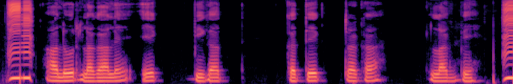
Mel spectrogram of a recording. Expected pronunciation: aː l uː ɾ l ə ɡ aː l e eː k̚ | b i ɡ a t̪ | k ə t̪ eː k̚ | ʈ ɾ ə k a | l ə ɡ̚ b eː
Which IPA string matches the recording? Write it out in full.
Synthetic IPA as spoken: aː l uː ɾ l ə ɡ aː l e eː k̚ | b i ɡ a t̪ | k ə t̪ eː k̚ | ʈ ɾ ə k a | l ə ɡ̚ b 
